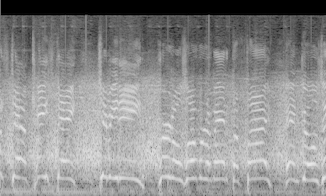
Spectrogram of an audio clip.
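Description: Excited play-by-play commentary from a male announcer calling a long touchdown run, over crowd noise.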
